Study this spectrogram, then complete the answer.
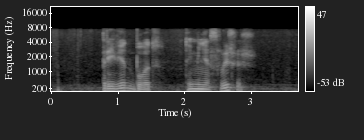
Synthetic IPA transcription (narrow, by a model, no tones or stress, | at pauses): pɾʲɪvʲe̞t̪bot̪t̪ɨmʲɪnʲaslˠɨʂɨ̰ʂ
